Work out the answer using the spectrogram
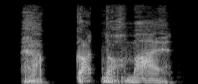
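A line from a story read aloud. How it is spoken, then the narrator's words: Muttered. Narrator (German): murmelte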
